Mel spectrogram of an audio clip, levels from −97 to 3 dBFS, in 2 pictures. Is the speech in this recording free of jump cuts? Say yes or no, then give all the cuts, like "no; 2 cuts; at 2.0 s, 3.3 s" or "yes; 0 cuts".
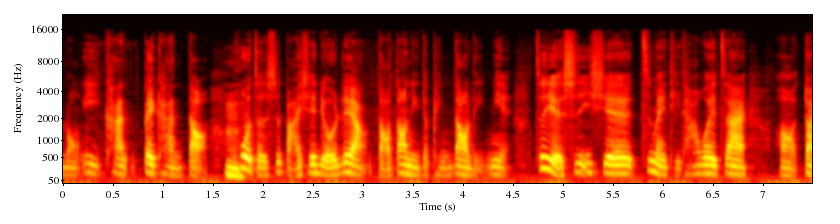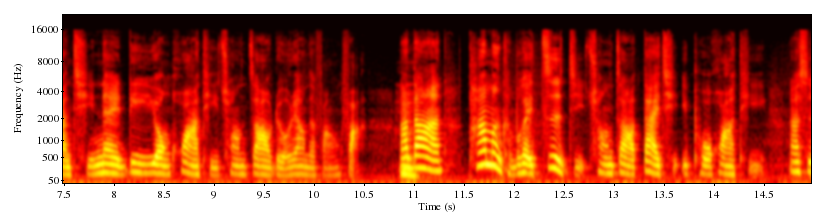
yes; 0 cuts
